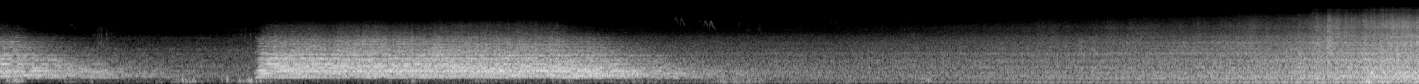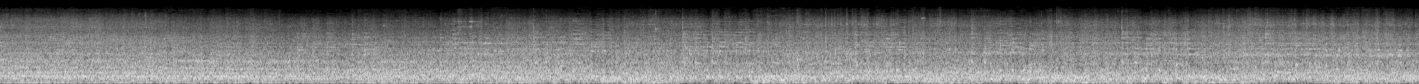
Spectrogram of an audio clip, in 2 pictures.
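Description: Freight train led by two GE C40-8 diesel locomotives: the horn sounds briefly at the start and again in a long blast from about three to six seconds in. The locomotives' rumble then builds and passes close by about halfway through, giving way to a steady clatter of freight-car wheels on the rails.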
